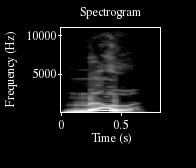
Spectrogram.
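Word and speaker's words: Mu: The openers include Summering and Gang Signs, but it's actually an album release of the duo Moo, which is spelled M-U.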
